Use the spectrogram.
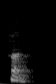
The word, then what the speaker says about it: hut: Hat, hot, you open your mouth a lot. And the other one, you close your mouth, almost like hut, hut, hut. You see, I don't know if you can see my lips. You say hut, hut, hut. But when I say hat, sombrero, hat, I open my mouth. And when it says like hot, so you see, very, very different.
